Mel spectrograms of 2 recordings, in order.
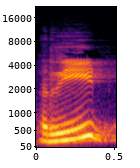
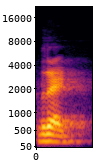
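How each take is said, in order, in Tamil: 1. இந்த உயிர் ஒலி நீண்ட 'ee' ஒலி. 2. இந்த உயிர் ஒலி குறுகிய 'e' ஒலி. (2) "வி டூ வந்து ப்ரொனவுன்ஸ் பண்ணும்போது ரெட்"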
